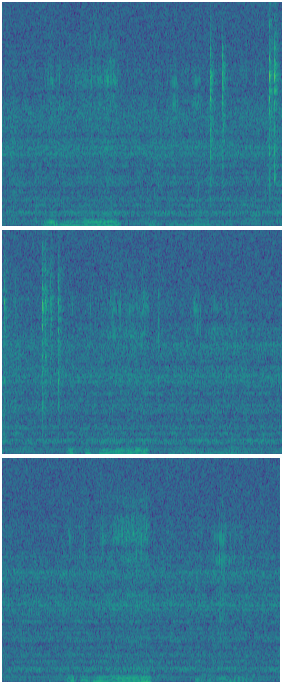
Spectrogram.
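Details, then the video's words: Mika, a sleeping dachshund and the sister of Eva, snoring indoors. Low, rasping, throaty snores come in bursts about every three to four seconds over a steady hum, with faint clicks between breaths. "Такса по имени Ева сняла на видео как храпит её сестра Мика"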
